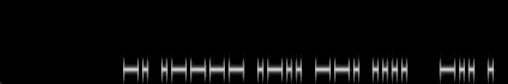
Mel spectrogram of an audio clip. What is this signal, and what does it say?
Morse code, heard as a keyed tone, about 25 wpm, 700 Hz. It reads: N1LGH DE
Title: USA Callsign DE Callsign - 5 Characters - 25wpm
